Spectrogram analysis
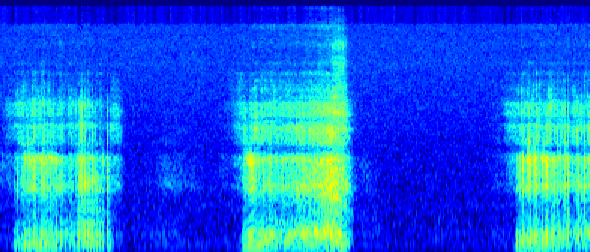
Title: my dad snores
